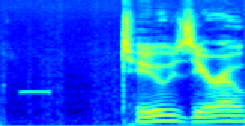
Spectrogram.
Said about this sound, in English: At the tone, please state your city. Washington, D.C. At the tone, please provide your state. Washington, D.C. At the tone, please state your zip code.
